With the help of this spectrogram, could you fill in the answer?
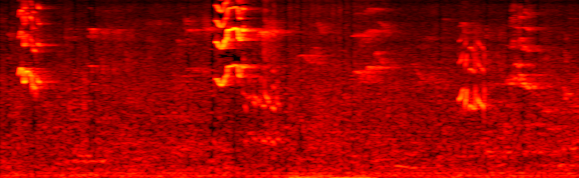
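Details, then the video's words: Pet rainbow lorikeets give three harsh, grating screeches spaced a couple of seconds apart, with thin high notes and soft background chatter in between. "Rainbow Lorikeet Making Calls"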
